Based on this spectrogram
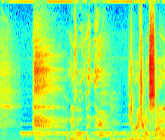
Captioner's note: sigh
